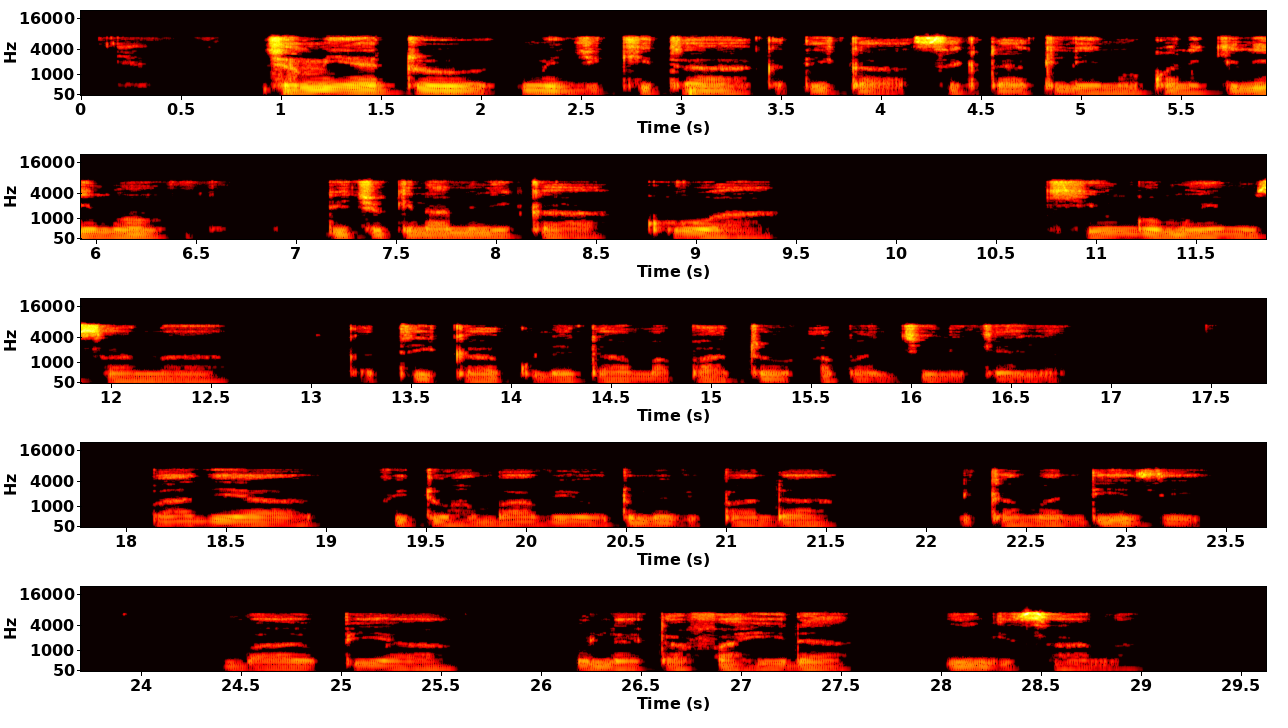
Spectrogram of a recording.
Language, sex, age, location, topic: Swahili, male, 18-24, Kisumu, agriculture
